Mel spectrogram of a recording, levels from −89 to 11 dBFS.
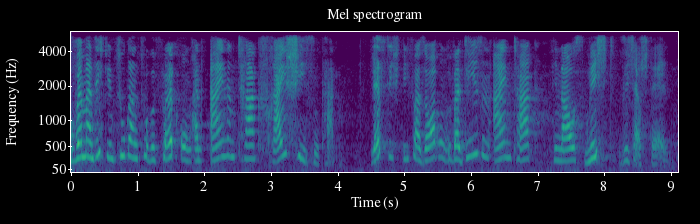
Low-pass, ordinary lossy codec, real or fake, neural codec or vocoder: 5.4 kHz; none; fake; codec, 16 kHz in and 24 kHz out, 2.2 kbps, FireRedTTS-2 codec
